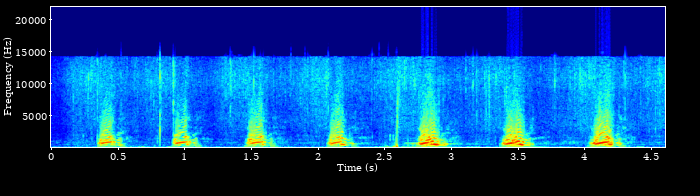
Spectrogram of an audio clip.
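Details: Black and tan coonhound, a young female being trained as a UKC show dog, barks steadily: eight short, bright harmonic barks evenly spaced about half a second apart.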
